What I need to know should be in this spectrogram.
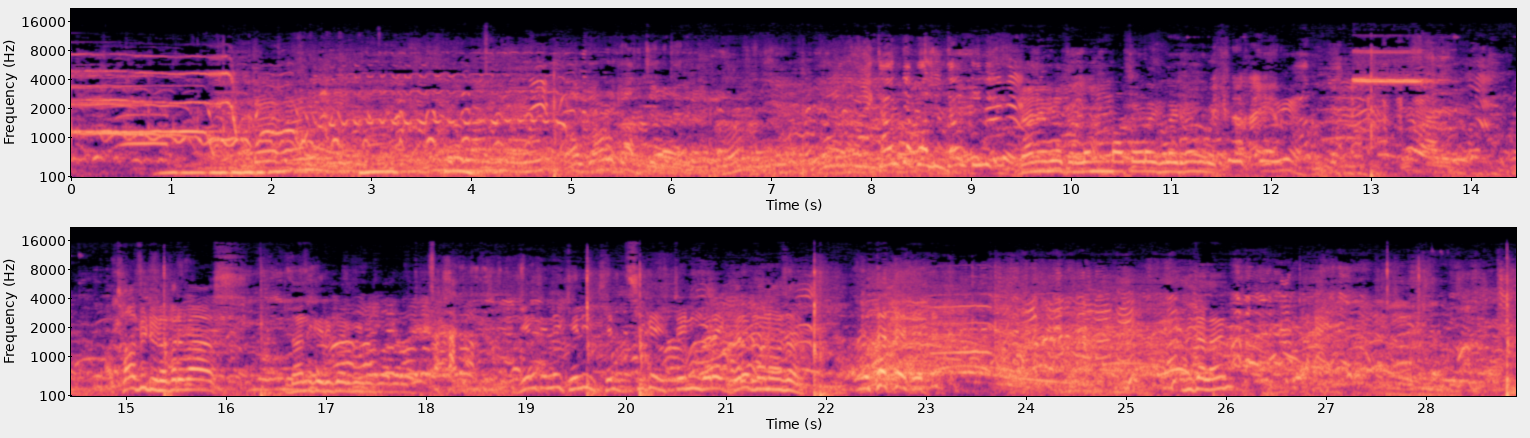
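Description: A large outdoor crowd shouts and cheers.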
